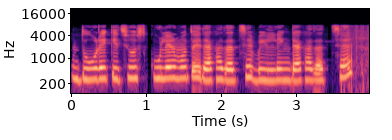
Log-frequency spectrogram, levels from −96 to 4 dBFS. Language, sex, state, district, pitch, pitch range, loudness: Bengali, female, Tripura, West Tripura, 270 Hz, 255-285 Hz, -15 LUFS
